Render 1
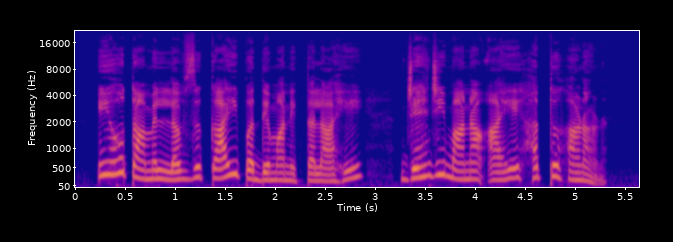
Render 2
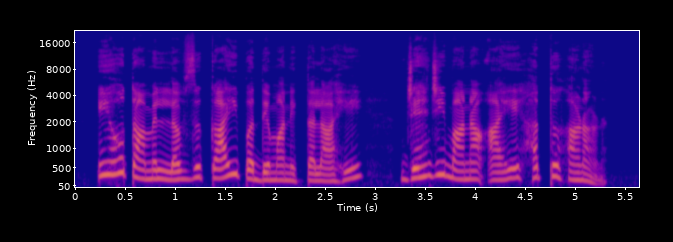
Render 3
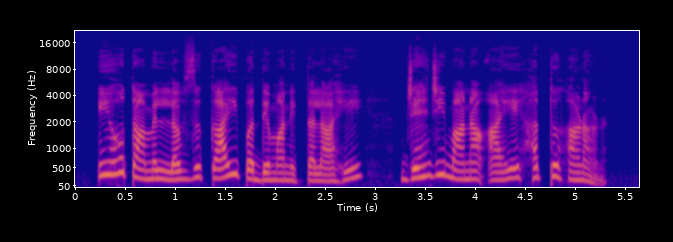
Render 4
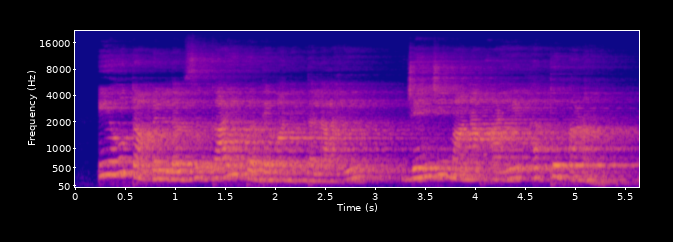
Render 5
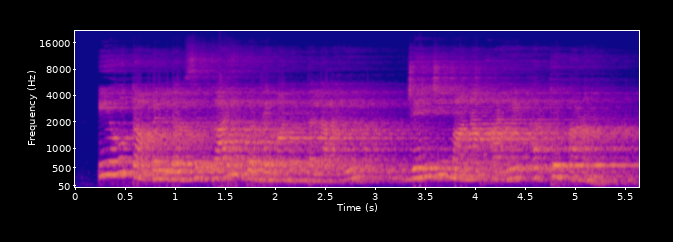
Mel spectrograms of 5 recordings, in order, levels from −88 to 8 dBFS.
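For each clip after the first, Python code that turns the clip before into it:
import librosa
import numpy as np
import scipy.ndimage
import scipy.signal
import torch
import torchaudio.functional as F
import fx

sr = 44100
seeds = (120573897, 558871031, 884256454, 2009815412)

y1 = scipy.signal.sosfilt(scipy.signal.butter(2, 62.0, 'highpass', fs=sr, output='sos'), x)
y1 = F.gain(torch.from_numpy(y1), -5.5).numpy()
y2 = fx.high_shelf(y1, sr, hz=11000.0, db=-10.0)
y2 = F.gain(torch.from_numpy(y2), 3.0).numpy()
y3 = fx.rev_fdn(y2, sr, rt60_s=2.7, lf_ratio=0.7, hf_ratio=0.95, size_ms=72.0, drr_db=-5.0)
y4 = np.clip(y3, -10.0 ** (-17.0 / 20.0), 10.0 ** (-17.0 / 20.0))
y4 = y4 + 10.0 ** (-10.0 / 20.0) * np.pad(y4, (int(410 * sr / 1000.0), 0))[:len(y4)]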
